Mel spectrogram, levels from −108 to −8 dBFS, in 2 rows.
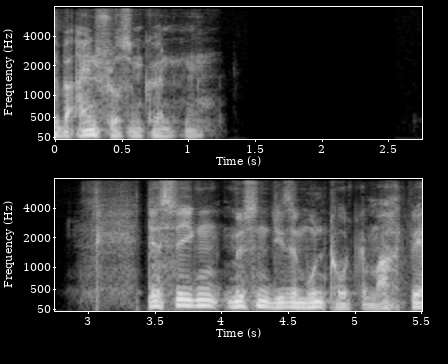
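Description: Right after "beeinflussen könnten", at 1.44 s, the audio stops dead and stays silent until 2.58 s, a call audio freeze of about 1.1 s. The likely cause is packets held up in transit, leaving the jitter buffer empty, and with a wait this long the receiver fell quiet. When the audio resumes it carries on from where it stopped, with nothing lost, just delayed. On a waveform this is a flat line; on a spectrogram it is a blank vertical band cutting across the content, which elsewhere ends at 8 kHz.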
